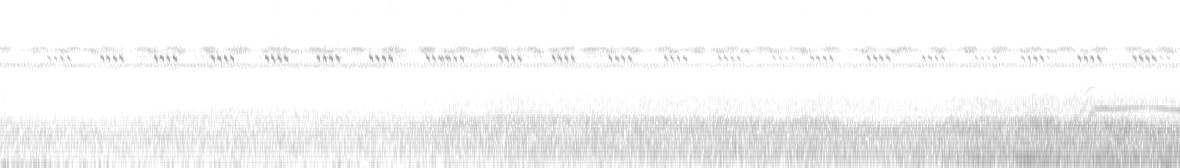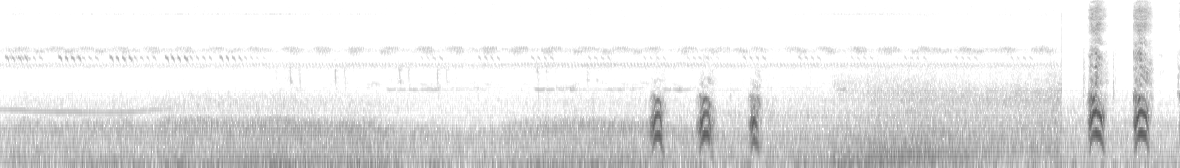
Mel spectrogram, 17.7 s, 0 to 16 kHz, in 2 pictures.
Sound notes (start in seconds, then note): 14.0 dog barking from inside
